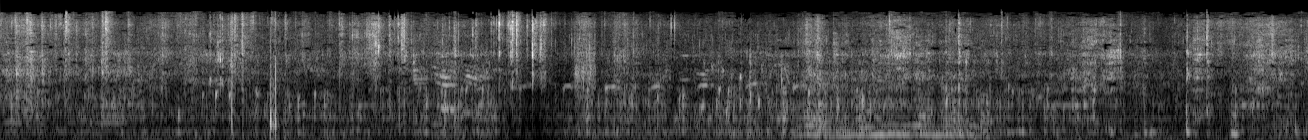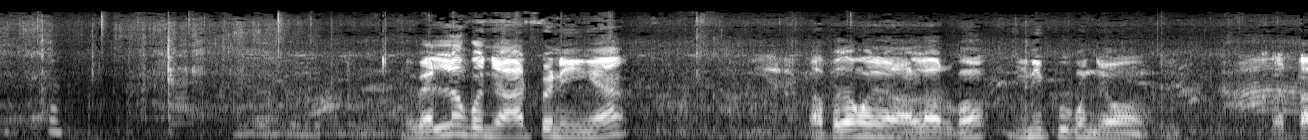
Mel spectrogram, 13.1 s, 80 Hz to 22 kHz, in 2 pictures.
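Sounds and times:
metal ladle stirring: 0.0 - 9.3.

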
